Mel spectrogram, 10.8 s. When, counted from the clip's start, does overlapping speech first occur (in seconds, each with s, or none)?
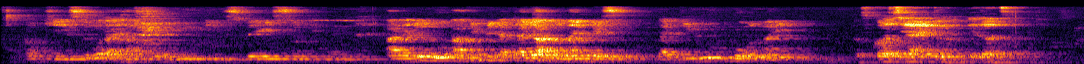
none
